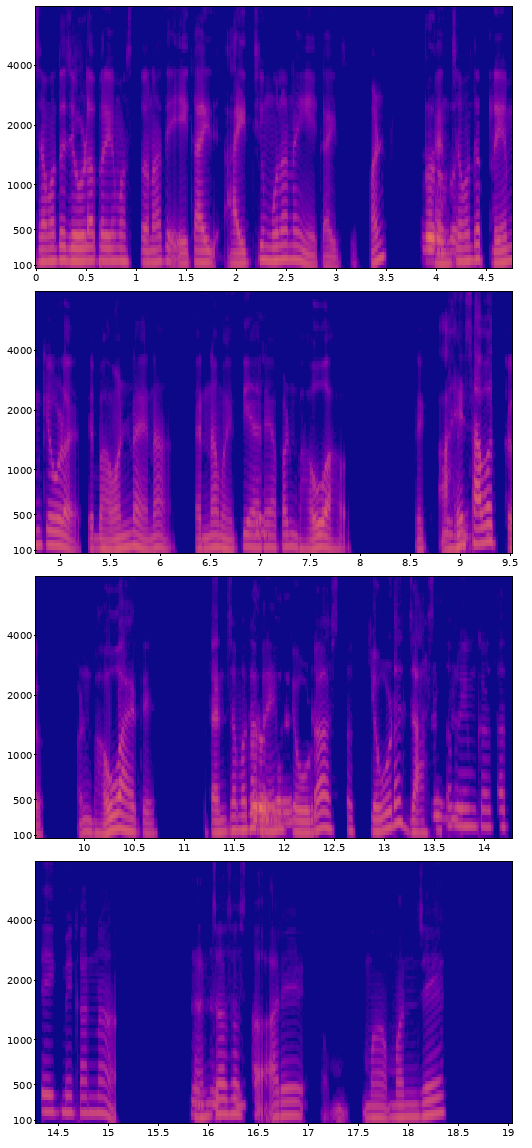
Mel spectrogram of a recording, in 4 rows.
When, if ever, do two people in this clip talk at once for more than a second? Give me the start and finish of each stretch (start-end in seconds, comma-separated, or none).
none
